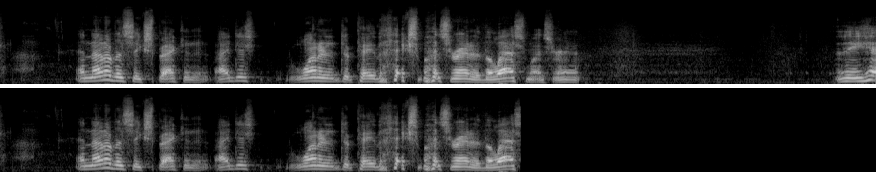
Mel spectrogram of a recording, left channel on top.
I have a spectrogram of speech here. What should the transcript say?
and none of us expected it. I just wanted it to pay the next month's rent or the last month's rent. The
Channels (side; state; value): right; drops out; at 5.2 s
